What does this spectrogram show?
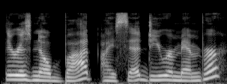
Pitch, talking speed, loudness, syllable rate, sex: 200 Hz, 235 wpm, -16 LUFS, 5.8 syllables/s, female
